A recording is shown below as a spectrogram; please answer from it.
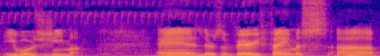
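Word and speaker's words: Iwo Jima: j i m IA it's not pronounced Iowa Jima but that's what it looks like it's pronounced gyro Jima and there's a very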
